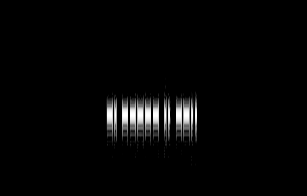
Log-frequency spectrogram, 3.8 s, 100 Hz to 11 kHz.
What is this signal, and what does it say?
Morse code, heard as a keyed tone, about 53 wpm, 700 Hz. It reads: N0IZ
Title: USA Call Signs - 4 Characters - Repeated 3x - 50wpm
